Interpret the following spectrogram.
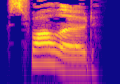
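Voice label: "swallowed", British English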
